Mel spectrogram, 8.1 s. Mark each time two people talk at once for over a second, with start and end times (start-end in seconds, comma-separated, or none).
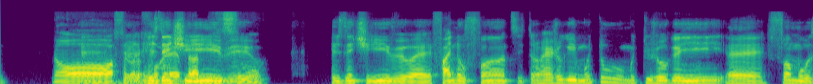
0.8-2.6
